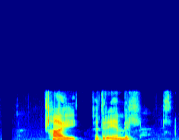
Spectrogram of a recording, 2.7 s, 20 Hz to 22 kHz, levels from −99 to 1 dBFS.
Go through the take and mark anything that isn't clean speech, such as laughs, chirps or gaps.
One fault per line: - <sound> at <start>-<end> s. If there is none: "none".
none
